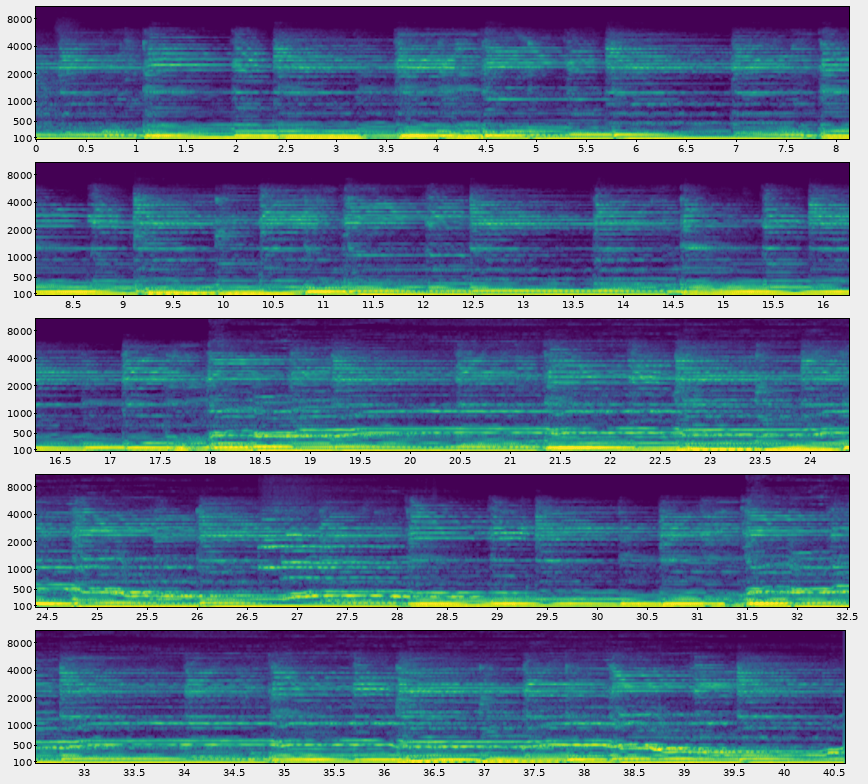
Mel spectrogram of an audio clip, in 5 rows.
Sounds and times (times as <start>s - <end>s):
Music: 0.0s - 40.6s.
